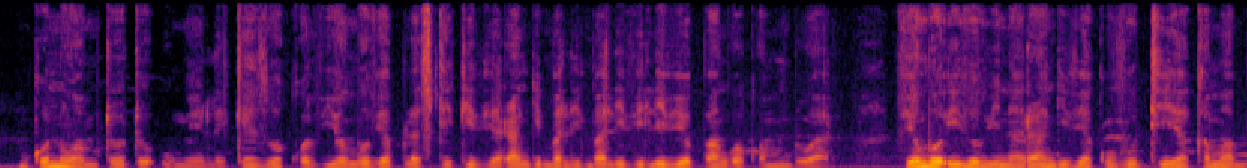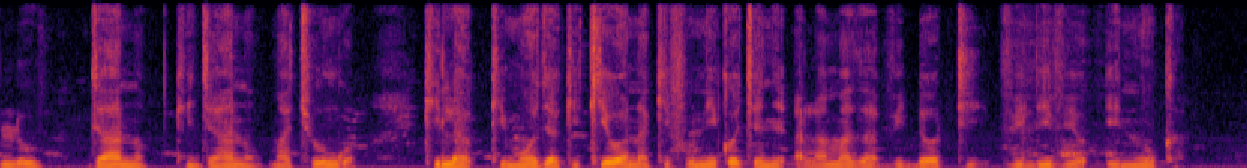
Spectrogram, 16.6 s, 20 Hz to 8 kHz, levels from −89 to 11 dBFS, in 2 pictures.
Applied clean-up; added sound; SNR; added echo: none; none; none; none.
